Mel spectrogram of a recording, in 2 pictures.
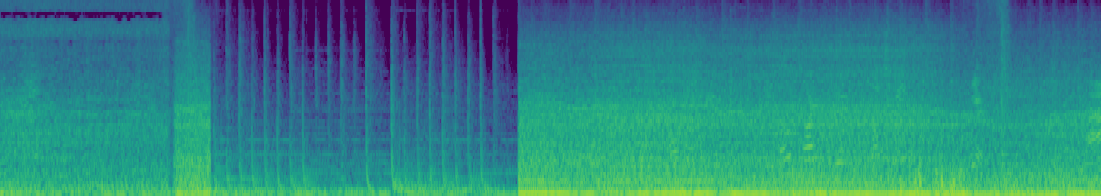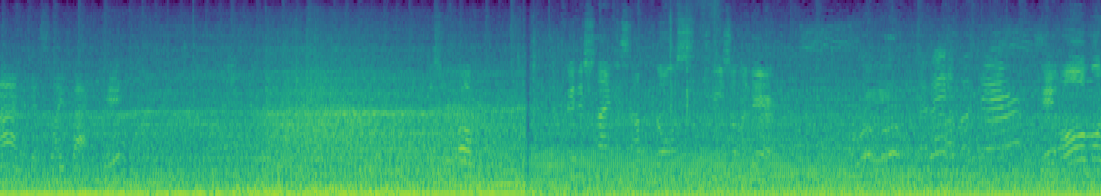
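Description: Engine, road and wind noise from a car moving alongside the riders, a steady low rumble that comes in suddenly about five seconds in. Indistinct voices sound over it.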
